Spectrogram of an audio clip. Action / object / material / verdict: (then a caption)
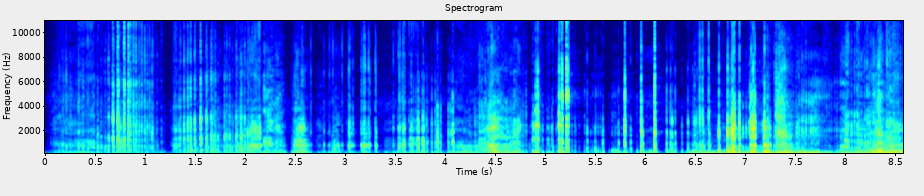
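scrape / printed cardboard box / cardboard / none. A flat, purple printed cardboard eyeshadow palette box, held close, is scratched and tapped with long nails. It makes an irregular run of dry, rustling scratches and quick soft taps with a dull, low-heavy body and a papery high edge, each sound dying away almost at once.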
